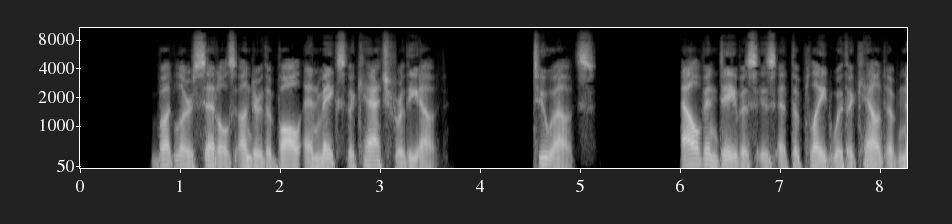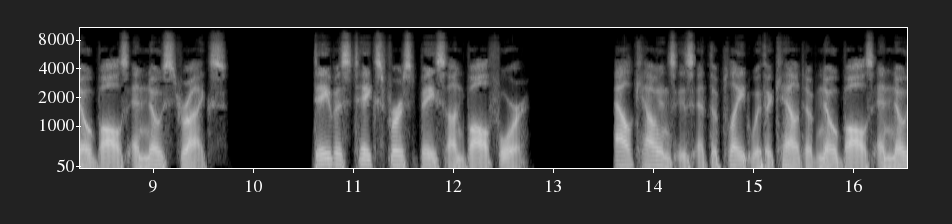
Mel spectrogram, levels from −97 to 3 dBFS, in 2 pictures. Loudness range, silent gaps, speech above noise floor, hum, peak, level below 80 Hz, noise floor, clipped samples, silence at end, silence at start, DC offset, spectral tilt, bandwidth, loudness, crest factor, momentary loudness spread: 3 LU; 3.73-4.48 s, 5.20-5.94 s, 9.79-10.53 s, 12.81-13.55 s; over 65 dB; none; -4 dBFS; -44 dBFS; under -90 dBFS; under 0.1%; 0 s; 0.65 s; 0.9%; -5 dB/octave; 10 kHz; -25 LUFS; 22 dB; 7 LU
